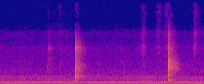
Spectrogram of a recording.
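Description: Two sharp clicks about two seconds apart, with a few fainter ticks around them, over a steady low hum.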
